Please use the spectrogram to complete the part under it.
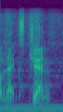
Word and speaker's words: NXTGen: I have been posting something called hashtag NXTGen, or Next Gen, as it's pronounced.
